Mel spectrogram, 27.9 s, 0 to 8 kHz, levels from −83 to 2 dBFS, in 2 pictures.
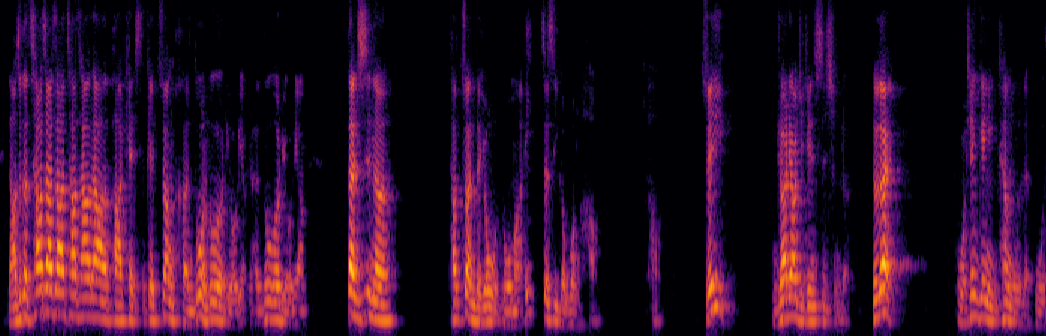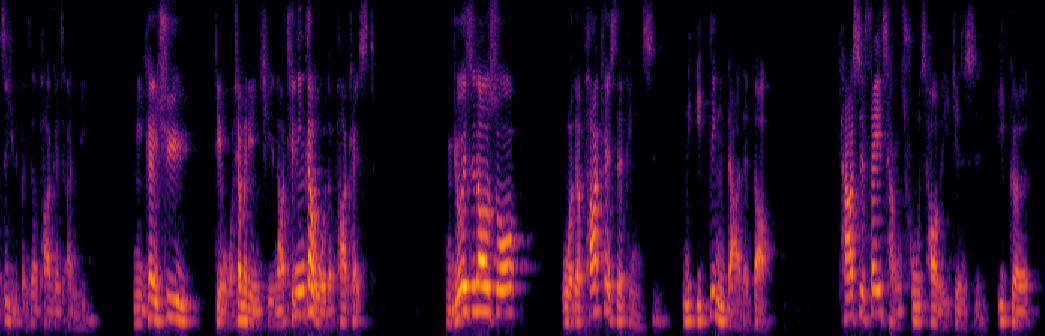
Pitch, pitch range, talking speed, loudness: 145 Hz, 135-185 Hz, 320 characters per minute, -24 LUFS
